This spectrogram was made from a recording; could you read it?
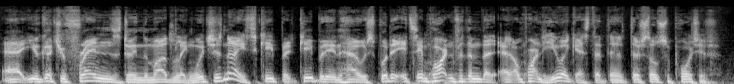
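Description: A man's voice: medium pitch, lively intonation, fast, few pauses, a bit bright, no room sound. A man, chatting encouragingly as he hosts a conversational interview. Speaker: radio-style interview host.

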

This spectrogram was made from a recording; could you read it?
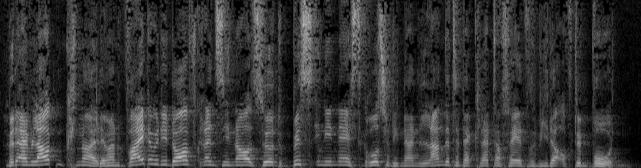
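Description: A man's voice: high-pitched, fast talker. A man reading scripted narration for a comedic audio drama.

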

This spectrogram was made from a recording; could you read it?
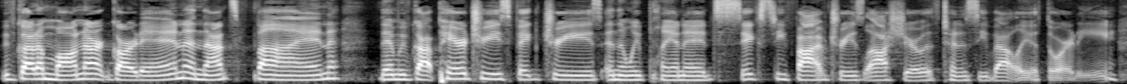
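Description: A woman's voice: lowish voice, fairly bright tone, smooth. A woman in her thirties, an early childhood educator, telling her personal story in an interview, earnest and talky with lots of "like" and "right?".

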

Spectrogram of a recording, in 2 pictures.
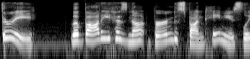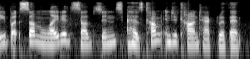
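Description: A woman's voice: fairly high pitch, lively intonation, unhurried. A woman co-hosting a podcast, chatting casually and reading an article aloud. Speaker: podcast co-host.

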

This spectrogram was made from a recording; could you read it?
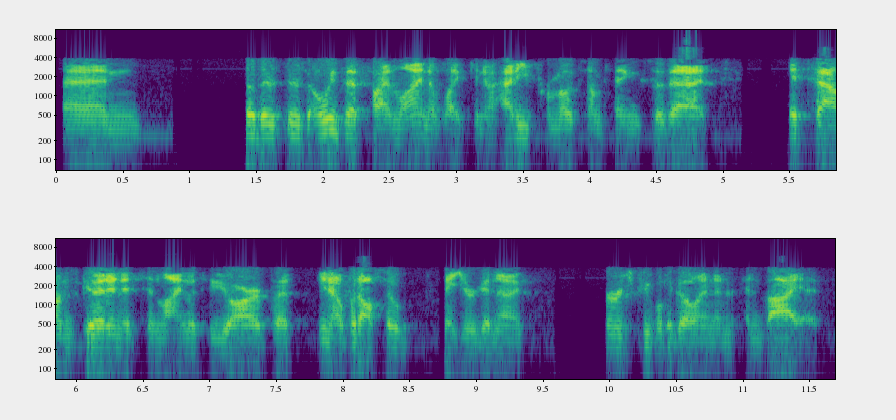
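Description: A man's voice: lowish voice, steady tone, a little fast. A man guest who coaches on copywriting, explaining earnestly and often repeating words as he starts sentences. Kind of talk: casual interview chat. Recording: tinny phone-like line.

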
